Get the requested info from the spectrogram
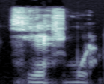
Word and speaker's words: Higashimura: Ok, mejor edición estadounidense de material internacional, Tokyo Tarareba Girls, de Akiko Higashinamura. ¿Higashinamura o Higashinamura? No sé. – Pues pusiste una sílaba, además no tiene ningún na. Es Higashimura.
